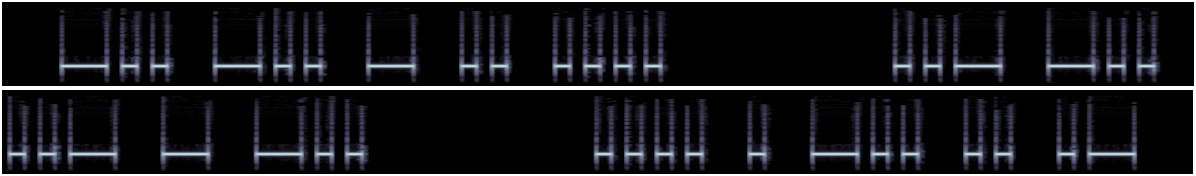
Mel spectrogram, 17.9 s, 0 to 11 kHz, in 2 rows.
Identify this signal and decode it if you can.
Morse code, heard as a keyed tone, about 10 wpm, 800 Hz. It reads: DDTIH UDUTD HEDIA
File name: LEZIONI / 2 UHDN / 2 UHD 10wpm 1826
